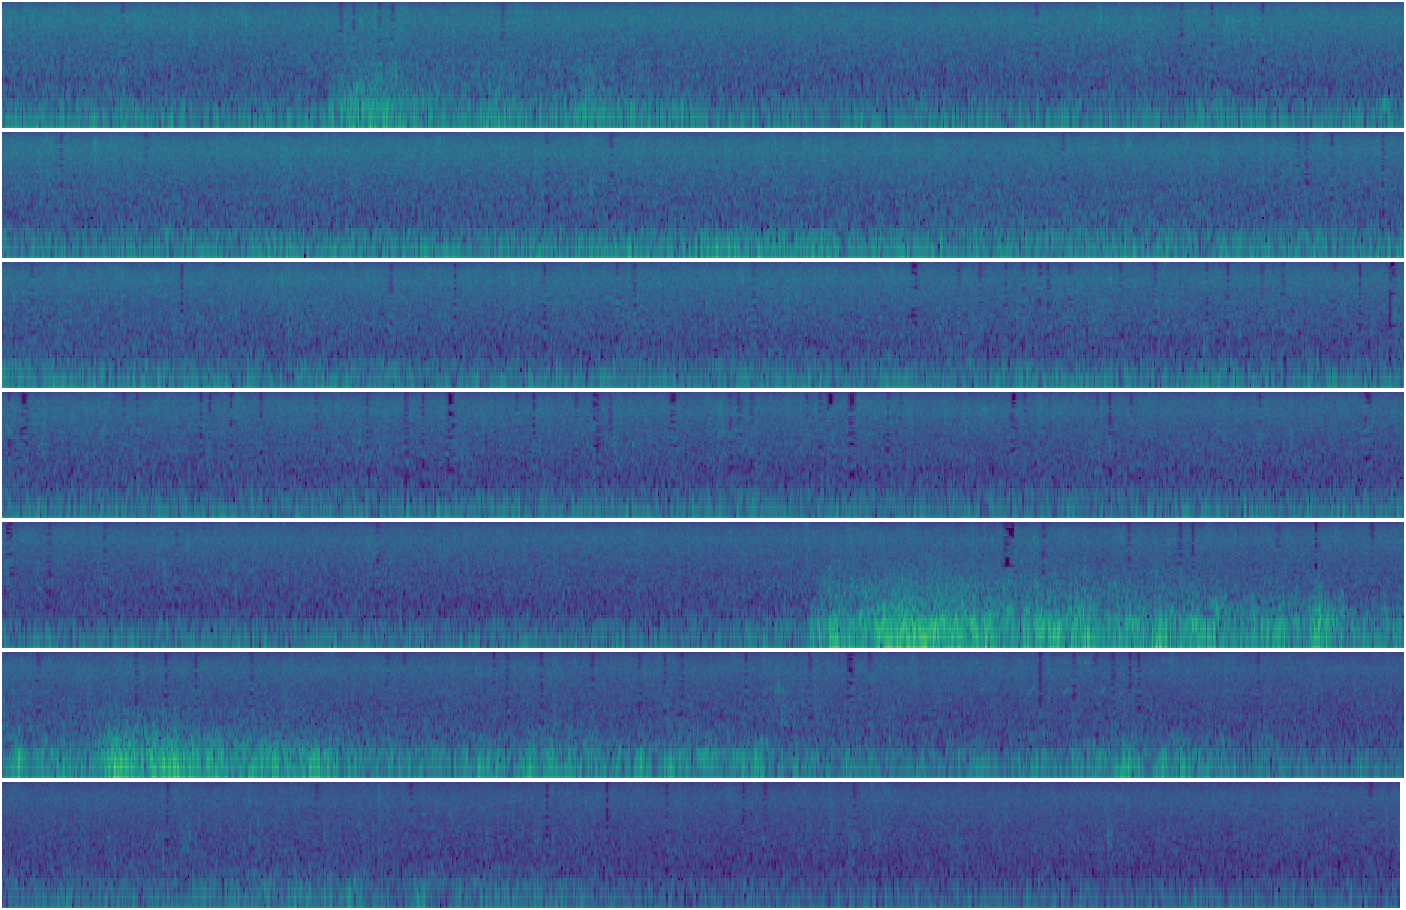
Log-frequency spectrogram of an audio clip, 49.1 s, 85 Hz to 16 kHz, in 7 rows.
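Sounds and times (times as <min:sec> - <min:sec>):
rain falling: 0:00.0 - 0:49.0.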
